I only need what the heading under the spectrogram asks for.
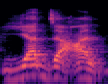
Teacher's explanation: جیم ساکن ہے قلقلہ واجب ہوگا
